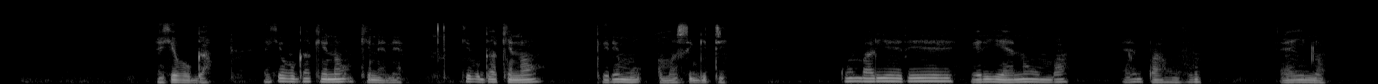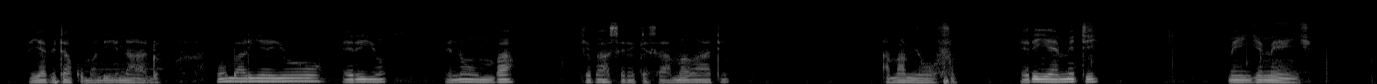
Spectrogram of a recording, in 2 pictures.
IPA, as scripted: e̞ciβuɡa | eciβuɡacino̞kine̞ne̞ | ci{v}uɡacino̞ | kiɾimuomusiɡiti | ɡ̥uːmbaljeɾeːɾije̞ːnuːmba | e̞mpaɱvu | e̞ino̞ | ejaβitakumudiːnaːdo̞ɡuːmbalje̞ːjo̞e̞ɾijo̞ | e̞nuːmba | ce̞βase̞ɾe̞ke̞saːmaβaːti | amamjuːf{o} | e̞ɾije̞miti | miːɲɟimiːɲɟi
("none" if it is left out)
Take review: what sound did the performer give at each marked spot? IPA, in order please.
β, u

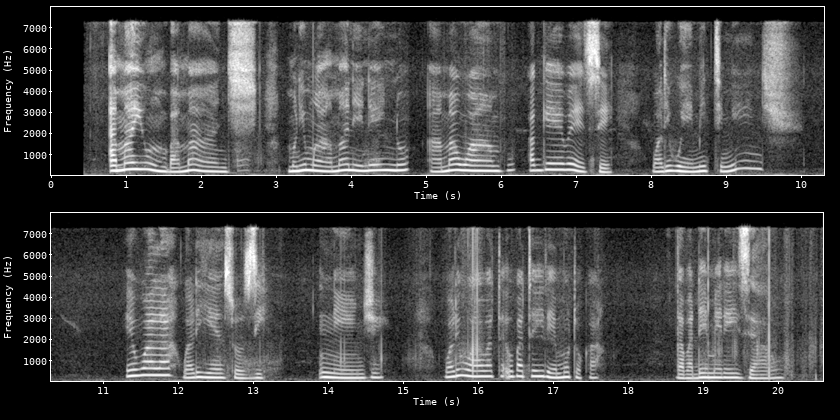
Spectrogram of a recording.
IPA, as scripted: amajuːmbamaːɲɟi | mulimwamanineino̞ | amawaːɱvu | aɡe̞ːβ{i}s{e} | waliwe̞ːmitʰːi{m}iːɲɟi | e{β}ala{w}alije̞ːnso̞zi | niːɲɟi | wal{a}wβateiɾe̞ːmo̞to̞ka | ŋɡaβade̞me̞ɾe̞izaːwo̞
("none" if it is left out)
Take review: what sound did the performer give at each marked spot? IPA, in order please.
e, e, m, w, w, i

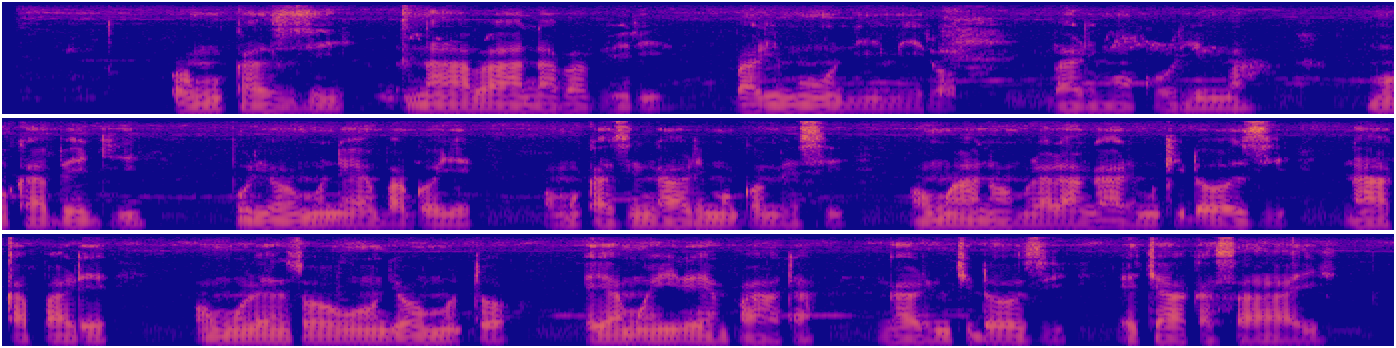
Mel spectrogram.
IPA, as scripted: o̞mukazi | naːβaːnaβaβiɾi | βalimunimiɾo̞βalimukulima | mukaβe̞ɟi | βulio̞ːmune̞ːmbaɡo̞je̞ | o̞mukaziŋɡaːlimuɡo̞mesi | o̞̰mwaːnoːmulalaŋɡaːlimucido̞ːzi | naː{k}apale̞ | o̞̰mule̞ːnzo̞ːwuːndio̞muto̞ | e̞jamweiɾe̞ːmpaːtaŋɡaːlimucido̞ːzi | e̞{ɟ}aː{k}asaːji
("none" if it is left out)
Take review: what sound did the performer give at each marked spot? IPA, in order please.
k, c, k

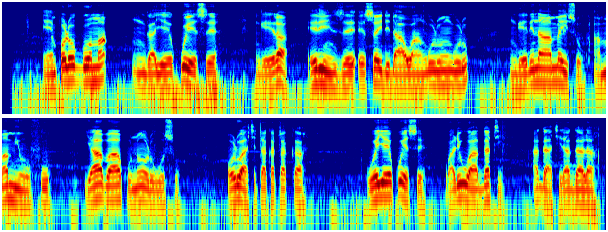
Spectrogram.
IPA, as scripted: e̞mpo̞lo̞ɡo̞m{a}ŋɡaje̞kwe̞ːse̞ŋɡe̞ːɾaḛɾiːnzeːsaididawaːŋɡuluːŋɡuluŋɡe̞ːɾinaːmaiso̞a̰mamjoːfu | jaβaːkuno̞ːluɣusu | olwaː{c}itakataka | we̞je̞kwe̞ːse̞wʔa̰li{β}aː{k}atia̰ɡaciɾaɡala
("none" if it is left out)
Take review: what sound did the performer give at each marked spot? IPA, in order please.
a, c, w, ɡ

